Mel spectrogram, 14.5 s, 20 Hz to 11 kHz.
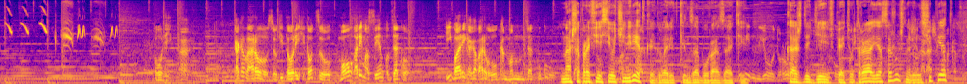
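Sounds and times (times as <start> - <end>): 
person whistling bird-like chirps and trills imitating birdsong: 0.0 - 1.9
speech: 2.3 - 14.5.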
